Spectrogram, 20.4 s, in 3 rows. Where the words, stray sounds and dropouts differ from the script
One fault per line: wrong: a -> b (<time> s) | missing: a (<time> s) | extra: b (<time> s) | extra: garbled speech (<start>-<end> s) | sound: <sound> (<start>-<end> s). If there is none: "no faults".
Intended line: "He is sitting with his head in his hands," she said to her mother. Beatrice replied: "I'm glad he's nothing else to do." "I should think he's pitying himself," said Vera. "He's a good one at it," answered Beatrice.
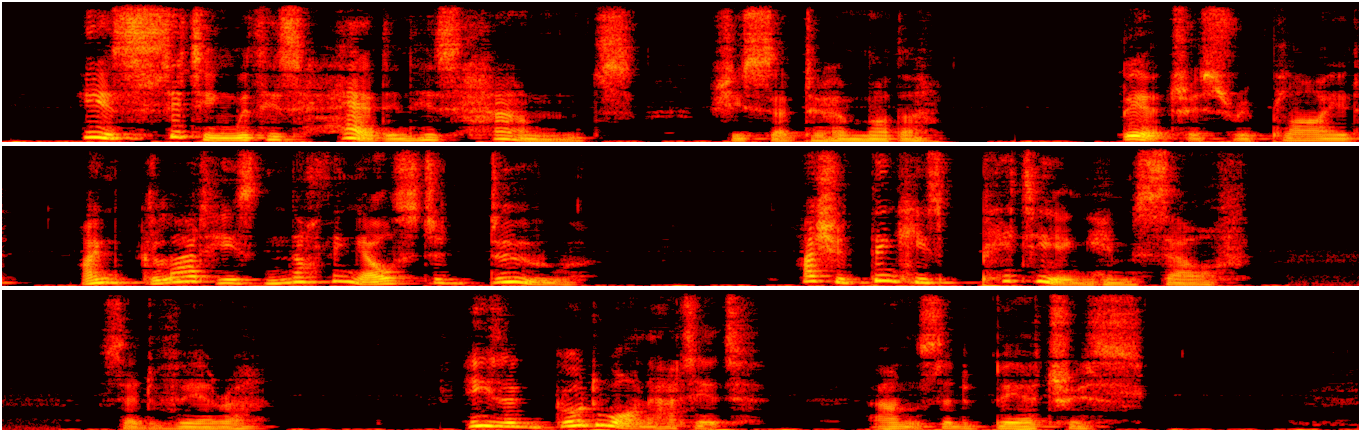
no faults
